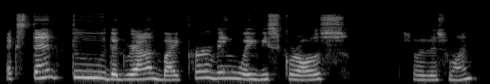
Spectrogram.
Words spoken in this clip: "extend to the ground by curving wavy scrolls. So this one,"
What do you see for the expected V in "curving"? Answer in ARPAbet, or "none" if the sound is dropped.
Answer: V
